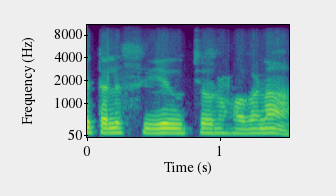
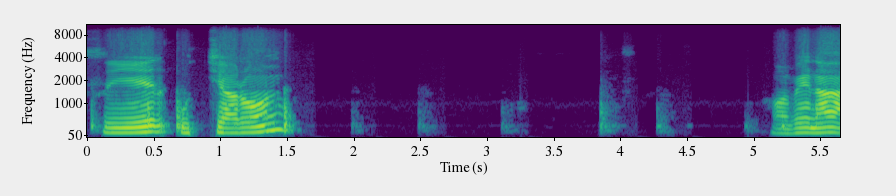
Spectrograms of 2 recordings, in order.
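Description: First: Said in the usual way. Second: Drawn-out words with a long pause midway; slow, spaced phrases for note-taking; slow dictation. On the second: Shown as a demonstration. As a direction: dictate it at writing speed. Dictates the rule while writing.

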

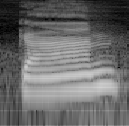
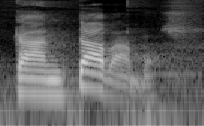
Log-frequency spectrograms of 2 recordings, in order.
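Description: First: Long pauses inside "Cantábamos", as if writing it; syllable by syllable. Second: Said in the usual way. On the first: Shown as a demonstration. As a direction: dictate "Cantábamos" in spaced pieces. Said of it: "para que hagamos referencia".

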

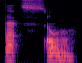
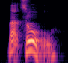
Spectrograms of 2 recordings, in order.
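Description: First: Fading repeat. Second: Higher and louder, firm end; insistent. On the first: Julius trailing off to the doctor, deflated. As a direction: lower and softer, deflated echo. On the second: Julius insisting to the doctor, firm. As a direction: state it with force. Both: Acted.

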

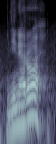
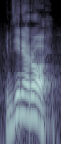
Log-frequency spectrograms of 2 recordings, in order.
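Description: First: Said in the usual way. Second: أروح called out louder and higher on the repeat; excited repeat. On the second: Real, not acted. Gamer to viewers, asking again, louder and eager.

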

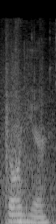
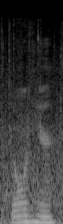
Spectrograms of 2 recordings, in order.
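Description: No difference in how they are said.

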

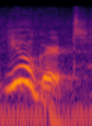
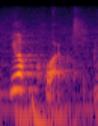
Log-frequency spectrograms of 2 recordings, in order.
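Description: First: Said in the usual way. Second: "Joghurt" said the German way, YO-gurt with a long o; German pronunciation. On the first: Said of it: "or in German, Joghurt". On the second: Shown as a demonstration. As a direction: say "Joghurt" as a German would, stress on the first syllable. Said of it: "or in German".

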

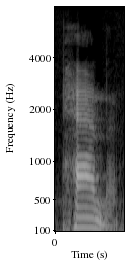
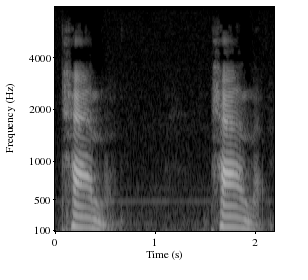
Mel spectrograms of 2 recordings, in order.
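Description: First: Said in the usual way. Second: Panna said louder, stress on pan, weak final na; weak vowel demo. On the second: Shown as a demonstration. Teacher drills the weak second syllable of panna, louder. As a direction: punch pan, let the na fade weak. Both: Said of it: "弱母音panna".

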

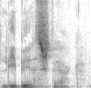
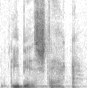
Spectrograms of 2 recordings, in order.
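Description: First: Said in the usual way. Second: Much softer, lingering repeat; the girl gently repeating her words. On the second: Retold or imitated. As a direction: say "Liebe ist stärker" again gently and softly.

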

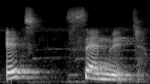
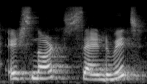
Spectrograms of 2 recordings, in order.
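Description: First: Sandwich very slowly with a silent d, san-wich; correct pronunciation. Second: Sandwich said very slowly with a clear d; wrong pronunciation. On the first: Teacher slowly modelling the right form for students. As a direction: stretch sandwich, drop the d. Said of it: "it's not sandwich, it's sandwich". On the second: Teacher slowly showing students the wrong form. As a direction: drag out the wrong sandwich, d sounded. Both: Shown as a demonstration.

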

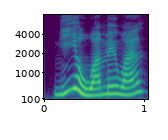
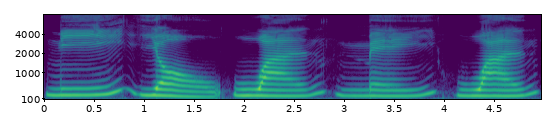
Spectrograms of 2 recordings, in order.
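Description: First: Said in the usual way. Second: Very slow, rising tones drawn out; slow teacher's repeat; slow model pronunciation. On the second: Shown as a demonstration. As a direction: stretch every syllable. Teacher repeats phrase slowly.

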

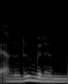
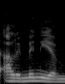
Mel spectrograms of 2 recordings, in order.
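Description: First: "aluminum" said the American way, a-LOO-min-um; four syllables in "aluminum", stressed on LOO; American pronunciation. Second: "aluminium" said the British way, al-yoo-MIN-ee-um; five syllables in "aluminium", stressed on MIN; British pronunciation. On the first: Quoting the States' version, American "aluminum". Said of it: "in the States they say aluminum". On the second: Comparing with the States, British "aluminium". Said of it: "we'd say aluminium". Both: Shown as a demonstration.

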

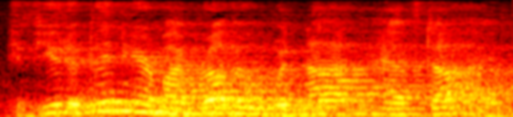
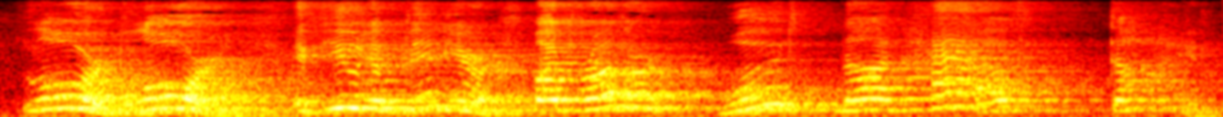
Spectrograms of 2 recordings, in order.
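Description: First: Said in the usual way. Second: High, loud cry of Lord, slowing on the last words; Lord, why weren't you here, wailed high; anguished pleading. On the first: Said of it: "Past tense". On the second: Retold or imitated. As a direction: plead like a grieving sister. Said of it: "Martha and Mary both plead to him".

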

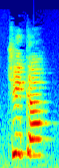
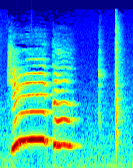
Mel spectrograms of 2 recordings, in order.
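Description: First: A firm call to the dog. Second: High, loud, drawn-out call of the dog's name. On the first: Calling the dog over, a firm call. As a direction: call the dog's name across the room. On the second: The dog doesn't come, so a long loud call. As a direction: yell for the dog from far off. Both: Real, not acted.

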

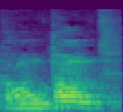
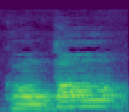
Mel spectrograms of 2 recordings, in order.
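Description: First: "contente" with a clearly sounded final t; final consonant pronounced. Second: "content" in French with a silent final t; final consonant silent. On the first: Teacher showing the feminine form, "contente" ending in a clear t. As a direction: finish "contente" on an audible t. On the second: Teacher showing the masculine form, "content" with the last t dropped. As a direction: end "content" on the nasal vowel, no t. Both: Shown as a demonstration.

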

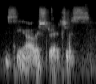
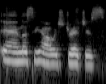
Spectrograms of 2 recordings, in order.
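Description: First: Soft breathy whisper, no voice. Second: Said in the usual way. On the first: Shown as a demonstration. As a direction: hush it like a secret before the test. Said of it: "repeat as whisper". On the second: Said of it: "repeats it whispered".

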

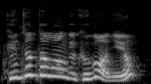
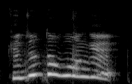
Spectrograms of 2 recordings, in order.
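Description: First: 괜찮다고를 강조하고 끝을 올리는 되묻기; 괜찮다고 찍고 의문으로 올려; questioning rise. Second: 괜찮다고를 높이 올려 강조하고 끝을 내려; stress on 괜찮다고. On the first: (괜찮다고 강조 후 상승조 질문) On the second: (괜찮다고에 강세, 하강조) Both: Shown as a demonstration.

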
